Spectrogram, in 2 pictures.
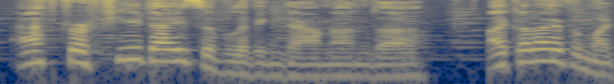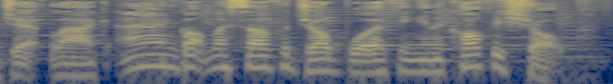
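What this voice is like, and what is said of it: Fairly strong English accent. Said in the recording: “I have a fairly strong English accent”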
